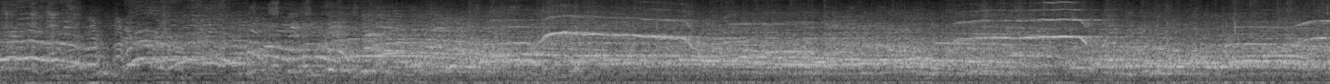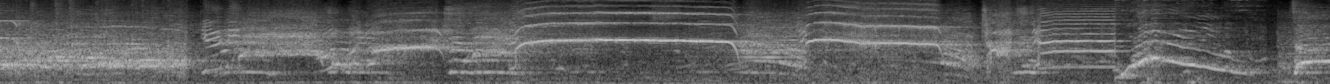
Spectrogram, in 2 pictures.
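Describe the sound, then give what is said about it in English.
A New England crowd cheers and shouts continuously, with many overlapping high, rising yells and whoops; scattered screams and laughter burst out over a steady roar of voices for the full length. “You know how to clap your hands. And you know how to shout.”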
